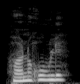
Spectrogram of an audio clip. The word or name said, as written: håndrulle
